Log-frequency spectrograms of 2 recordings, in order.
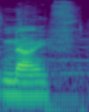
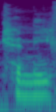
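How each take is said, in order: First: The initial k is silent. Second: The initial k is pronounced aloud. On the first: This is how the word is normally said. The speaker calls it right. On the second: This imitates how a Spanish speaker says it. The speaker calls it wrong.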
